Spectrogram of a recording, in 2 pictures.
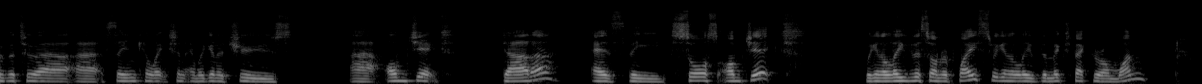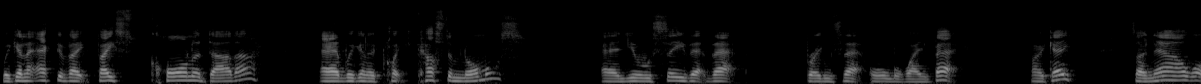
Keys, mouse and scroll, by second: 12.6 click, 13.8 click, 16.2 click, 17.2 scroll up 2, 17.5-19.8 middle drag, 19.9 scroll down 2, 20.2-20.5 middle drag, 20.6 scroll up 3, 21.0 shift+middle click, 21.1 shift+scroll down 3, 21.4-21.8 middle drag, 21.8 scroll up 1, 21.9-22.3 middle drag, 22.5 middle drag, 23.2 z.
